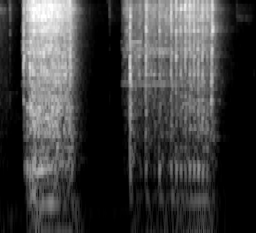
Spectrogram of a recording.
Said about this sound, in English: This is an impact wrench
